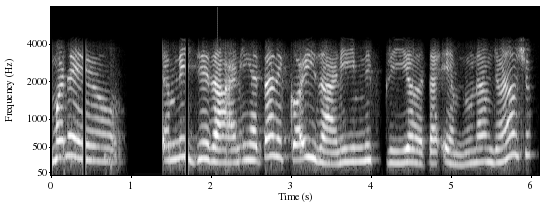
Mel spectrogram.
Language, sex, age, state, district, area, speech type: Gujarati, female, 45-60, Gujarat, Mehsana, rural, conversation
